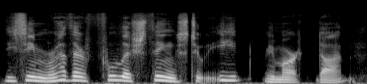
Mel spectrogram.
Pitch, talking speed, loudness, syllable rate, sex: 155 Hz, 145 wpm, -17 LUFS, 4.6 syllables/s, male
